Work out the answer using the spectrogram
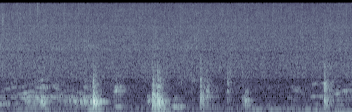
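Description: Potatoes and spices frying in a stainless-steel kadhai, a steady faint sizzle. A few sharp knocks are scattered through it, the loudest about two and three seconds in.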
